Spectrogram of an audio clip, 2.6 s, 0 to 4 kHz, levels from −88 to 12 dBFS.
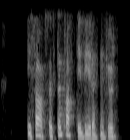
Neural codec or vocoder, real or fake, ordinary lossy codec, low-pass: codec, 16 kHz in and 24 kHz out, 2.2 kbps, FireRedTTS-2 codec; fake; AAC, 24 kbps; 3.6 kHz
